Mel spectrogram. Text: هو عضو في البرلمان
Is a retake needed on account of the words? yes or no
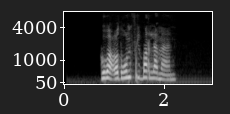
no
